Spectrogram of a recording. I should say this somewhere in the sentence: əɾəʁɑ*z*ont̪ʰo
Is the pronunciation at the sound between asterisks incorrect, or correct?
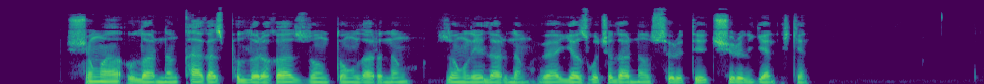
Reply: correct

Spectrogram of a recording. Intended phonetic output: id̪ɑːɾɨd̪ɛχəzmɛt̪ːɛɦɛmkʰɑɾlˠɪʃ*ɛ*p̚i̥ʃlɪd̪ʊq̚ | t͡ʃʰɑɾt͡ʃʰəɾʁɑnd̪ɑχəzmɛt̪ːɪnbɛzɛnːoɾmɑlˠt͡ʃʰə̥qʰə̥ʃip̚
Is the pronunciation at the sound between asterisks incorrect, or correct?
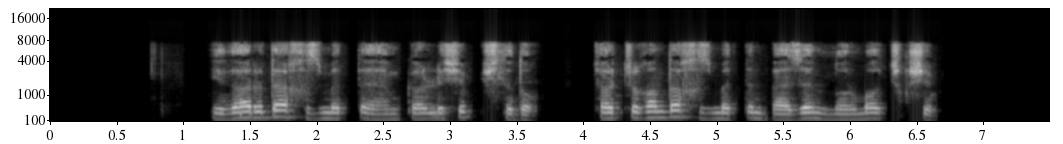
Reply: incorrect: i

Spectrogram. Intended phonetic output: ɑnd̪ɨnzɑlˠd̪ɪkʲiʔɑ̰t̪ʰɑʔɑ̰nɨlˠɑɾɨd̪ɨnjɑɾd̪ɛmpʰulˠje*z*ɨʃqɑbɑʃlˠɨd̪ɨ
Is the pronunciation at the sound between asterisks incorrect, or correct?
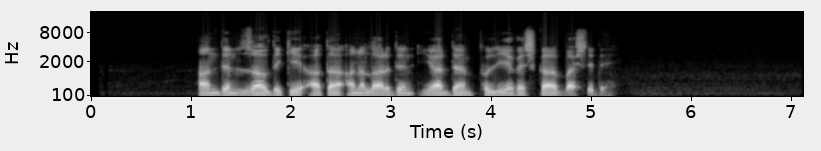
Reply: incorrect: ʁ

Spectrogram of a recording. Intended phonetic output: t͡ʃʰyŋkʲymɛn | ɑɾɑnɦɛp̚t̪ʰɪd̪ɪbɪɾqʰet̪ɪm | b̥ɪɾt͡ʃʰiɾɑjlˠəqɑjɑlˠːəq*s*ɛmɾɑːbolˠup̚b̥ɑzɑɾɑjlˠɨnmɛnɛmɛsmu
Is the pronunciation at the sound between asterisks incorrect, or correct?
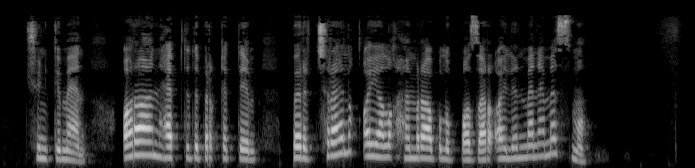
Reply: incorrect: h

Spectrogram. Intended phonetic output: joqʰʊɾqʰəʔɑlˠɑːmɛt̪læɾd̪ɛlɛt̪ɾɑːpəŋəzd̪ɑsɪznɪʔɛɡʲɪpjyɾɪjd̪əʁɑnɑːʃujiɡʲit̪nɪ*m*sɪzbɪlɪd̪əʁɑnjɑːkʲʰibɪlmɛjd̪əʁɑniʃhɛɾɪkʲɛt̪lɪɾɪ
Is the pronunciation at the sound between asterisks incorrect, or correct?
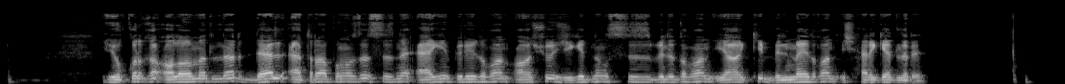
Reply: incorrect: ŋ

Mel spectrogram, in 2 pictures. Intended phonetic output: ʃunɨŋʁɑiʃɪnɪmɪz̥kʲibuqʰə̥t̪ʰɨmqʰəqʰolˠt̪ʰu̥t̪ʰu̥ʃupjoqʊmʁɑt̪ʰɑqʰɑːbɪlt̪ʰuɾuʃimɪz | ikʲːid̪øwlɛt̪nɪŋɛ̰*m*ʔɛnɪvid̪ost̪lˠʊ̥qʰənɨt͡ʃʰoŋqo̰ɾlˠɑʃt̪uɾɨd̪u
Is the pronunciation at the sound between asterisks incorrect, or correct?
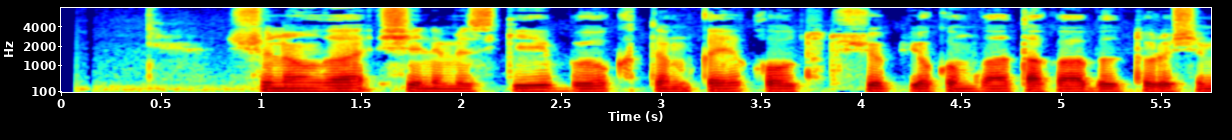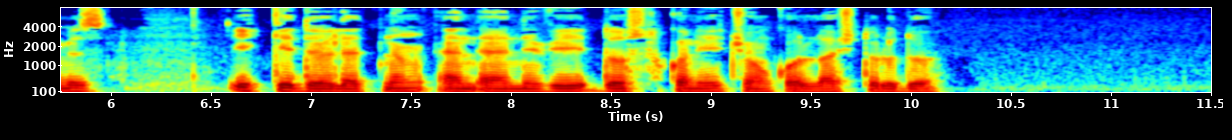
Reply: incorrect: n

